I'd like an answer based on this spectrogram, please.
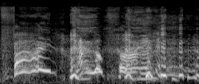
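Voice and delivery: high, slow, offended and indignant delivery. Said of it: "I'm offended".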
